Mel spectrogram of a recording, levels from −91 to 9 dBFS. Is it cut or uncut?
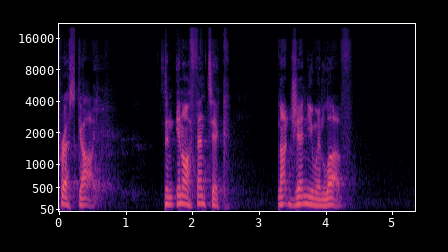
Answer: uncut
